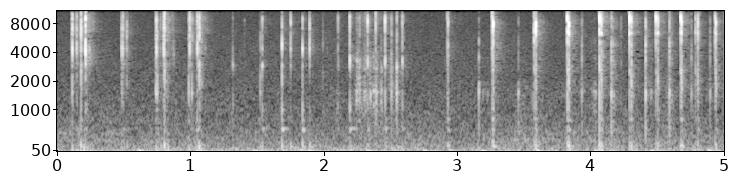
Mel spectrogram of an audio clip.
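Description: A clear plastic hand sanitizer bottle with a label and white cap, partly filled, is tapped and scratched quickly with paperclips worn on the fingernails. The result is a rapid, uneven run of sharp, bright clicks and brief scratchy bursts that die away instantly, with little low end.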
